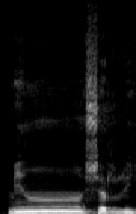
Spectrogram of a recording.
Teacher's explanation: من شر، اس لیے کہ را کے اوپر تشدید ہے، اور را کو باریک پڑھیں گے اس لیے کہ را کے نیچے زیر ہے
